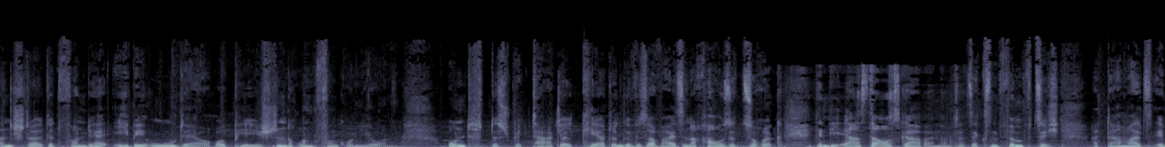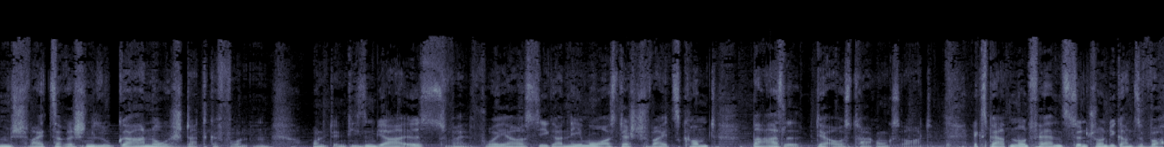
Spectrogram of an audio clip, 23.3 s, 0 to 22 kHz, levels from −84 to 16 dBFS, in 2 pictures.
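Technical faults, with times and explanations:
7.66–9.66 s, adaptive stream at a lower bitrate: treble drops suddenly and is cut off above 12.3 kHz, with no gap, which fits low-bitrate HE-AAC. On a spectrogram, the top of the spectrum drops to a flat ceiling.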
